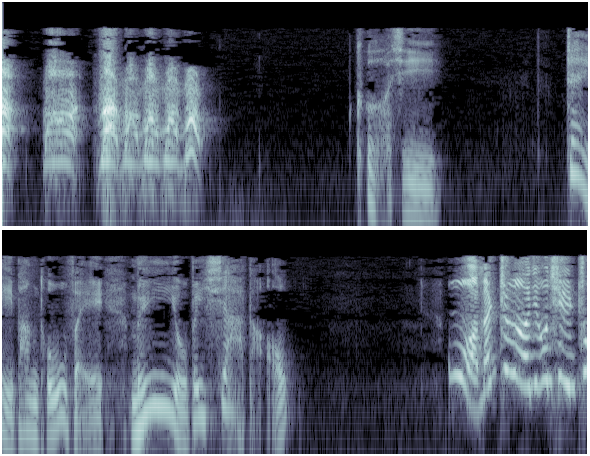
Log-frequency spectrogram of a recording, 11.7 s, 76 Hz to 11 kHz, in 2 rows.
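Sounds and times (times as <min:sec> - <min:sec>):
dog barking and growling loudly to scare off intruders: 0:00.0 - 0:02.2
speech: 0:03.6 - 0:04.4, 0:05.6 - 0:08.8, 0:10.5 - 0:11.7.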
